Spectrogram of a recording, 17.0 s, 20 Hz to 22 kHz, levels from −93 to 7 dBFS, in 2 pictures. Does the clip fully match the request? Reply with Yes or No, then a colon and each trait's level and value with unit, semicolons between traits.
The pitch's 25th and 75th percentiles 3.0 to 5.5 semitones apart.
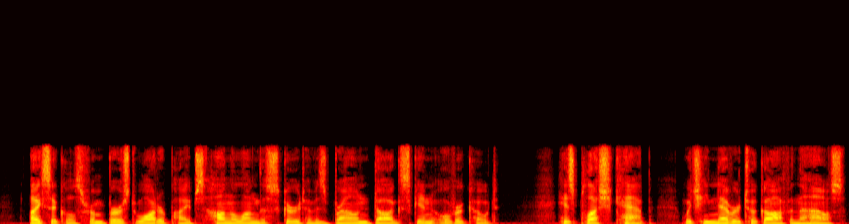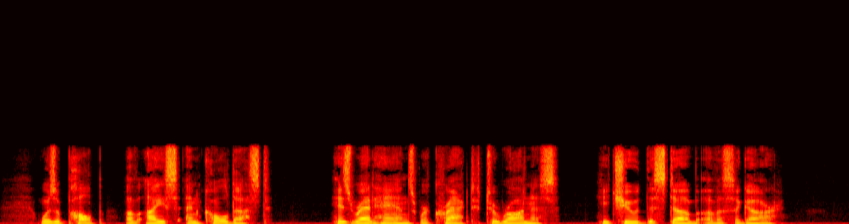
Yes: average, 3.8 semitones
